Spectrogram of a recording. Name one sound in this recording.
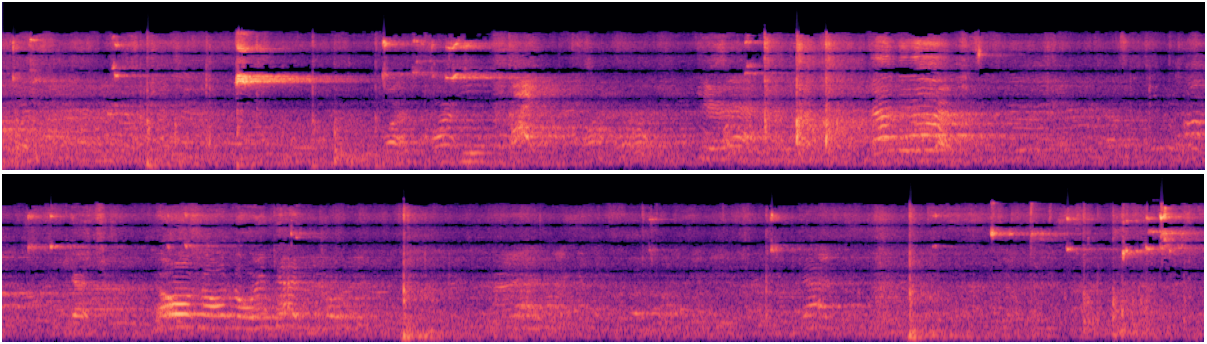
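A basketball thuds on the floor.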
